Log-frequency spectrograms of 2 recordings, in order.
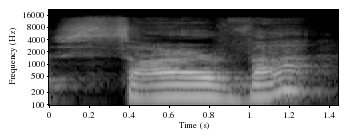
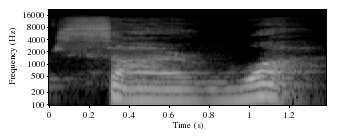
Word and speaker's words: sarva: So then another one is an A, is a V that's often pronounced as a W. But some get changed even more. So sarva or sarwa. And we see people doing it in both of those ways.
